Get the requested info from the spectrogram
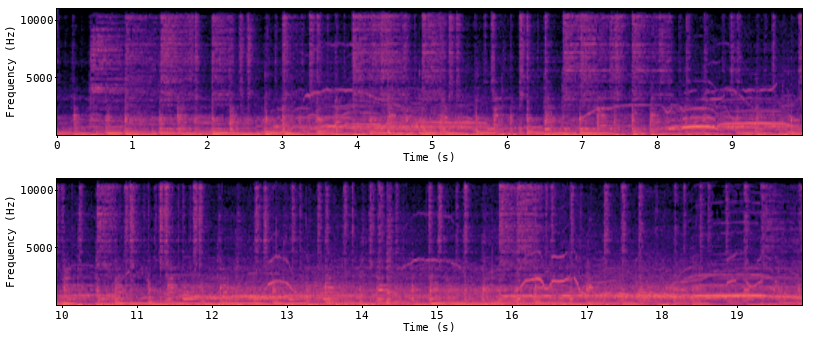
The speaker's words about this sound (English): And actually in that moment, and in the audience recording, you can hear the cheers, but that was when the glow sticks started for the festival.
